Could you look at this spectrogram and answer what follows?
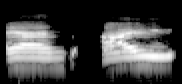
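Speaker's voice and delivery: normal talking voice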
